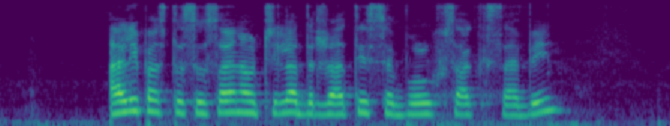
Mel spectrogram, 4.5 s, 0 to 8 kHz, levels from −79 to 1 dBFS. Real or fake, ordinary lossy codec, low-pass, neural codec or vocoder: fake; none; 7.2 kHz; codec, 16 kHz, 4 kbps, FunCodec, trained on Chinese and English, 50 frames a second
